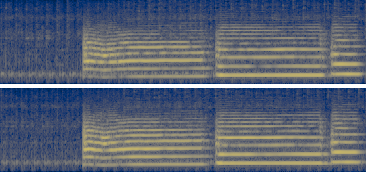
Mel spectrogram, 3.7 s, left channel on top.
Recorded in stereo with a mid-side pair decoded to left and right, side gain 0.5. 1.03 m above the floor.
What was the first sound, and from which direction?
A trumpet, 25° right.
